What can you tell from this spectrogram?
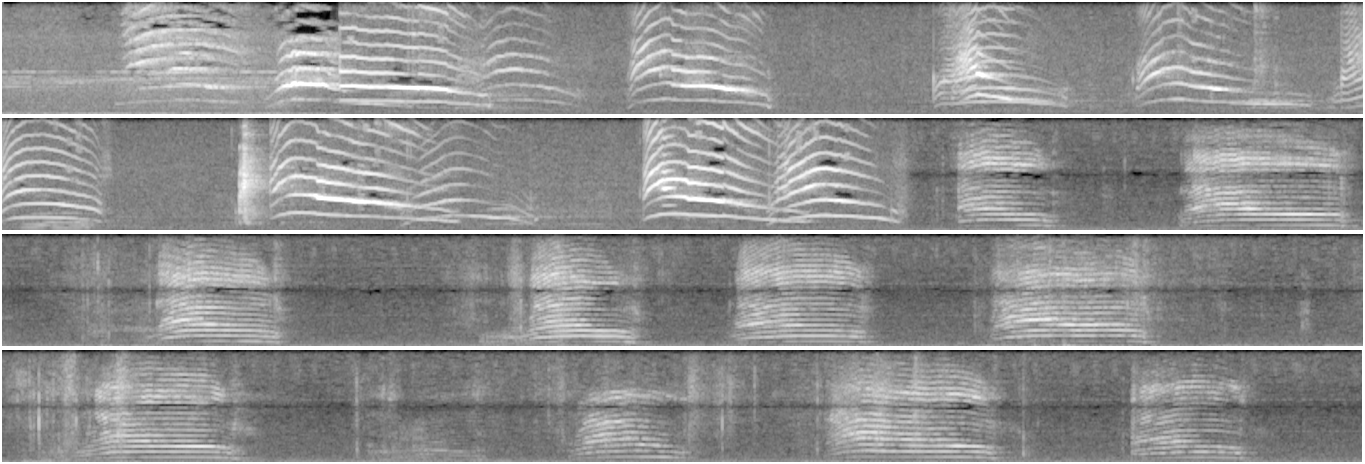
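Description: Cats meowing over and over: first a string of high-pitched, falling meows, then, from about eleven seconds in, a white calico cat meowing steadily, each call rising and falling, roughly once a second.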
